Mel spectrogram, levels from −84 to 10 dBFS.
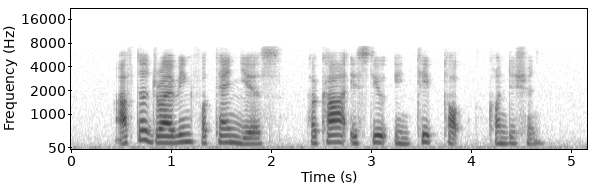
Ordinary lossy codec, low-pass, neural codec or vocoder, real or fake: none; 7.2 kHz; none; real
